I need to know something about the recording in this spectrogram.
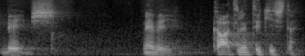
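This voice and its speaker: A man's voice: low-pitched, animated, moderate pace, sharp tone, husky, long reverb tail, heavily acted. An actor playing a bitter, defiant captive who accuses his captors.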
